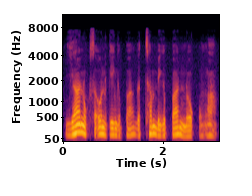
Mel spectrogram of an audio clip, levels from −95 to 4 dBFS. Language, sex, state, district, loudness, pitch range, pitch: Garo, male, Meghalaya, West Garo Hills, -21 LUFS, 110-135 Hz, 125 Hz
